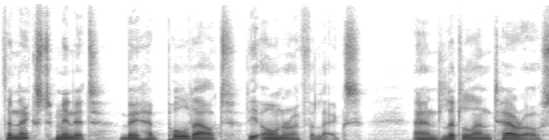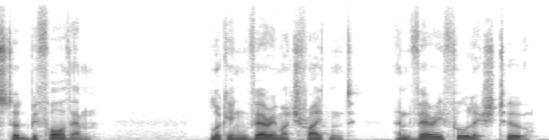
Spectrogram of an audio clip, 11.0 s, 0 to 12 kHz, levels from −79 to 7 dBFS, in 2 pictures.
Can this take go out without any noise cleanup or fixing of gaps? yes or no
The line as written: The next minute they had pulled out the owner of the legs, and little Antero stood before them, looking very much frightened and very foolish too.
yes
